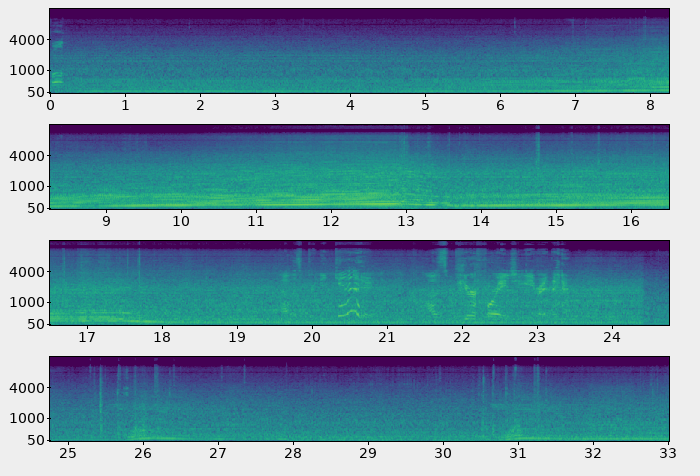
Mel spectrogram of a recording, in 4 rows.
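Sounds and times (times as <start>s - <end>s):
car engine revving under full throttle: 5.6s - 24.5s, 25.6s - 27.1s, 30.6s - 33.0s.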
